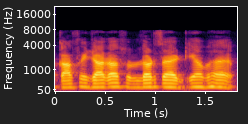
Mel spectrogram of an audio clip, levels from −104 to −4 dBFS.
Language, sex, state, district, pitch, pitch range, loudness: Hindi, male, Bihar, Supaul, 140 Hz, 140-145 Hz, -16 LUFS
